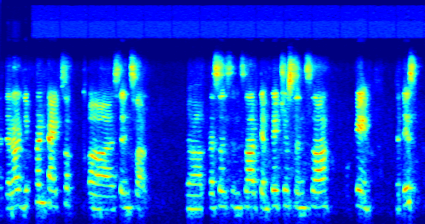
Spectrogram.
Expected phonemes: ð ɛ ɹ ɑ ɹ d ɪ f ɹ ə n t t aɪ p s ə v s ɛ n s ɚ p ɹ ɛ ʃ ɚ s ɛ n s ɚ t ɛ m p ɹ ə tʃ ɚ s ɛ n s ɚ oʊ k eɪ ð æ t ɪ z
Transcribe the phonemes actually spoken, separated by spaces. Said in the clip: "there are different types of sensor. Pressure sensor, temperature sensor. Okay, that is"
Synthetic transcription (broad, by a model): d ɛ ɹ ɑ ɹ d ɪ f ɹ ə n t t aɪ p s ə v s ɛ n s ɚ p ɹ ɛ s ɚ s ɛ n s ɚ t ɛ m p ɹ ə tʃ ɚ s ɛ n s ɚ oʊ k eɪ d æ t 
